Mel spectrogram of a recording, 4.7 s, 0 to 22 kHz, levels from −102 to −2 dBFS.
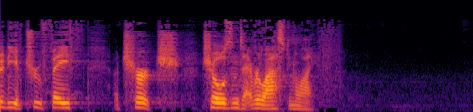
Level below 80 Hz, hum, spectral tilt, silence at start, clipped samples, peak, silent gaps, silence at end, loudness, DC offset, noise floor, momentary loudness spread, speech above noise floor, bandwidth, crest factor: -78 dBFS; none; -4.5 dB/octave; 0 s; under 0.1%; -10 dBFS; none; 1.6 s; -30 LUFS; under 0.1%; -77 dBFS; 11 LU; 48 dB; 10.5 kHz; 22 dB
